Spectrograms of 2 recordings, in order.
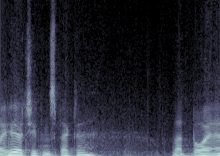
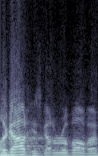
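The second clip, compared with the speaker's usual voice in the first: raised, urgent cry of alarm; alarmed warning; 6 semitones higher, faster than usual. Acted. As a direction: warn your chief of the gun. Suspect draws gun.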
